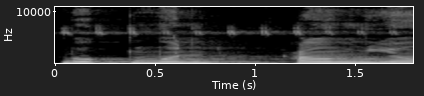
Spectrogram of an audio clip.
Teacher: میم کے بعد عین چونکہ حروف ہلکی ہے تو یہاں پر غنہ نہیں کریں گے، بغیر غنہ کے اظہار کر کے پڑھیں گے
